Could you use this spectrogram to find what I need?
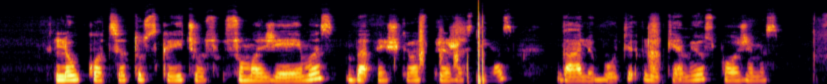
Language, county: Lithuanian, Vilnius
